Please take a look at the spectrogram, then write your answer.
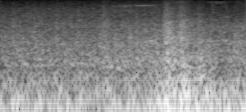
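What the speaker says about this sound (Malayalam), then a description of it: "വള്ളിയാങ്കാവ് പോയിട്ട് വരുന്ന ബസ്സാണ്." A bus returning from Valliyankavu passes on the road near Manikkal bridge, a close, loud low engine rumble with a brief hiss-like swell near the end.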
